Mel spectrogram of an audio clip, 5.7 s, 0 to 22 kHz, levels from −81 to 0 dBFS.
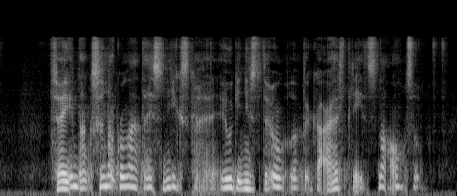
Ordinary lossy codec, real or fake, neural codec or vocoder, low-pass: MP3, 64 kbps; fake; autoencoder, 22.05 kHz, a latent of 192 numbers a frame, VITS, trained on many speakers; 9.9 kHz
